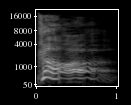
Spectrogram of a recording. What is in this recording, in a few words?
hit, en; cookierun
